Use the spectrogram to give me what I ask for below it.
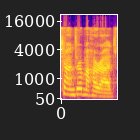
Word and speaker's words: Chandra Maharaj: Yeah, it's Chandra Maharaj, but many people pronounce it many different ways.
